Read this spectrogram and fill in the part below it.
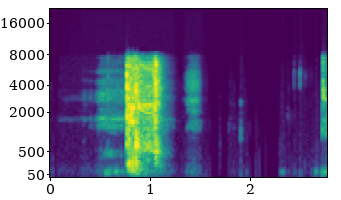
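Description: A 1994 Canon EOS 1n 35mm SLR film advance motor whirs briefly in a mechanical burst, followed by a short second whir and a few faint clicks in otherwise quiet surroundings.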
